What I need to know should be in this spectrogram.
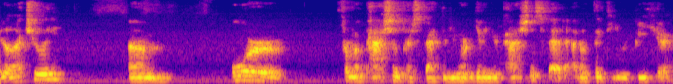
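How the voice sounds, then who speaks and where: Talking at a very fast pace, a man has a bright, sharp tone at medium pitch, ordinary pitch variation, and vocal fry. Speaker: project lead. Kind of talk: online team meeting. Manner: halting.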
